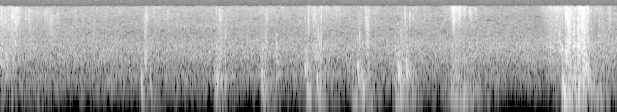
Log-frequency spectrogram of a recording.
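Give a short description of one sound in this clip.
Footsteps patter quickly across grass.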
